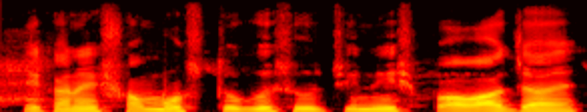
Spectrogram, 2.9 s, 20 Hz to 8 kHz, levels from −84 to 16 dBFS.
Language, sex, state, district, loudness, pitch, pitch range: Bengali, male, West Bengal, Cooch Behar, -17 LUFS, 140 Hz, 135-145 Hz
